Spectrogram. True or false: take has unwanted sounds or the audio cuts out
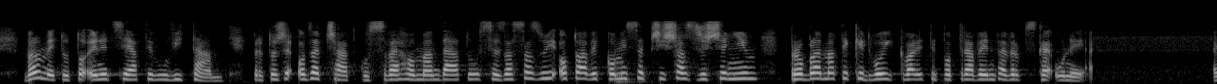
false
